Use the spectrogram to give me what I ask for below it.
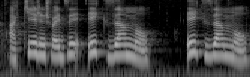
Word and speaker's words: examen: Em francês, não, é sempre som de xi. Então, ó, aqui a gente vai dizer examen, examen.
